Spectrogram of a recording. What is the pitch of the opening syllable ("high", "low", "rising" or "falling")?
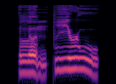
low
